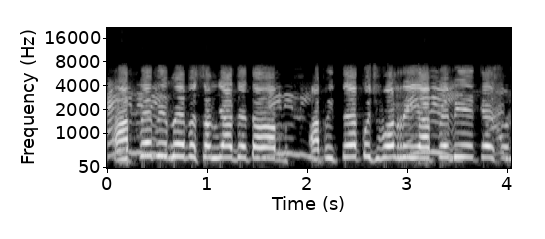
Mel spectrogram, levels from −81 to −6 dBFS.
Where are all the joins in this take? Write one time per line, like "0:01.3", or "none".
none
